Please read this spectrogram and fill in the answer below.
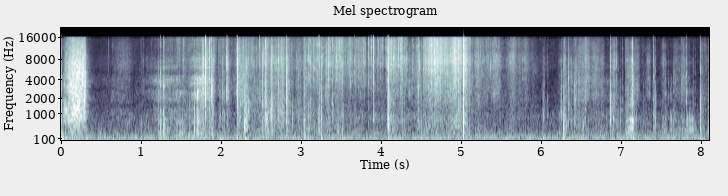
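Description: A sealed cardboard box of 2020 Topps Archives Baseball cards being torn open by hand: a loud rip right at the start, then crinkling, scrapes and small clicks of wrapper and cardboard, with a longer tearing stretch about halfway through.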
